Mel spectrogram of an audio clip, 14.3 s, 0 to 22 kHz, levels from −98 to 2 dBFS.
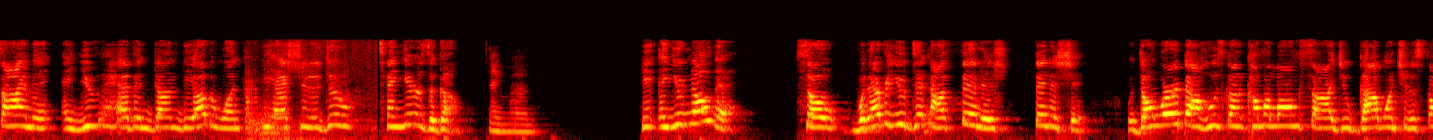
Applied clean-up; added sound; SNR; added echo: neural separator model SepFormer DNS4.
